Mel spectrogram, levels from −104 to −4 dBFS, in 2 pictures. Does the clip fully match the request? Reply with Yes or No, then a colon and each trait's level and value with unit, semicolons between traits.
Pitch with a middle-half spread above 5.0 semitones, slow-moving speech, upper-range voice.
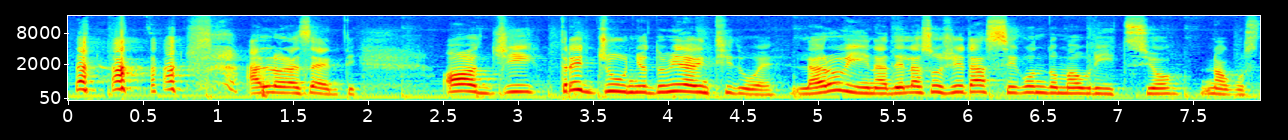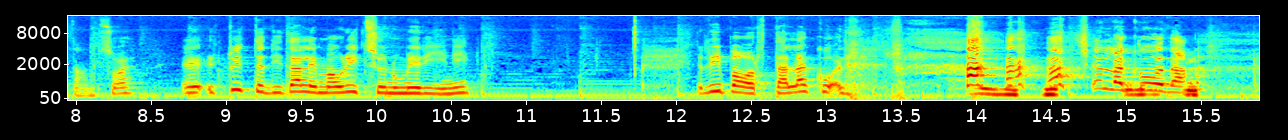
Yes: wide, 5.6 semitones; slow, 100 wpm; high, 225 Hz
